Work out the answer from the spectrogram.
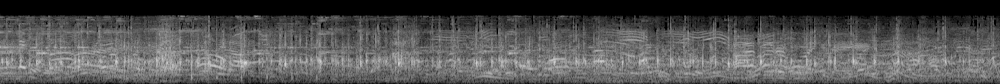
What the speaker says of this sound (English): There's two big old horses coming down there yet.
